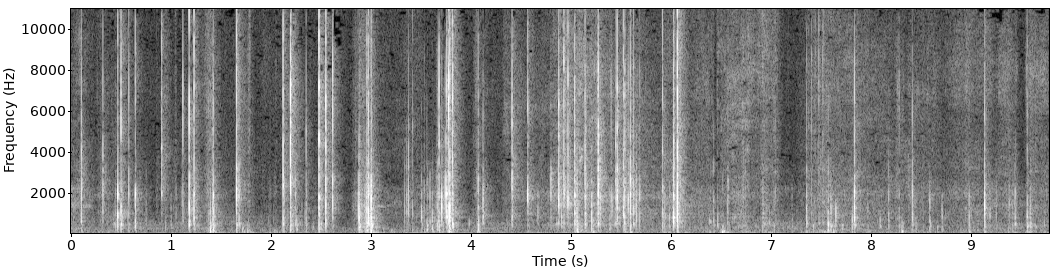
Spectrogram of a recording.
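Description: An inflated clear plastic air column cushion is scratched with fingernails and rubbed with fingertips. It gives a dense run of sharp, bright crinkles and scratchy bursts that stop dead with no ring. The sound is thin with almost no low end.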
